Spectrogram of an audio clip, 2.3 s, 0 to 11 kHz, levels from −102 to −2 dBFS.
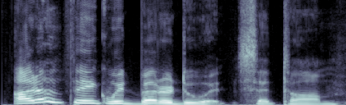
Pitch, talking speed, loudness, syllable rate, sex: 175 Hz, 235 wpm, -15 LUFS, 4.9 syllables/s, male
